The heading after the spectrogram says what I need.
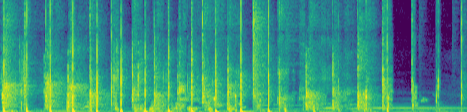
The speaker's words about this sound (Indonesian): Tepuk tangan.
